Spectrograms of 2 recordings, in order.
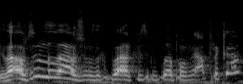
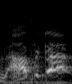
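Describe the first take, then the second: First: Mock American question. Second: Higher, exasperated mock American asking again; mock American repeat. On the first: American asks him at college. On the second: The American student repeating his question to the preacher, high impatient mock American.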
